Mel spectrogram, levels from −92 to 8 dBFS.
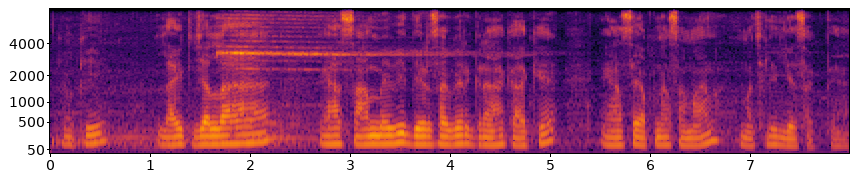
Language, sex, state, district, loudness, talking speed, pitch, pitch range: Hindi, male, Bihar, Muzaffarpur, -20 LUFS, 155 wpm, 120 Hz, 115-135 Hz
